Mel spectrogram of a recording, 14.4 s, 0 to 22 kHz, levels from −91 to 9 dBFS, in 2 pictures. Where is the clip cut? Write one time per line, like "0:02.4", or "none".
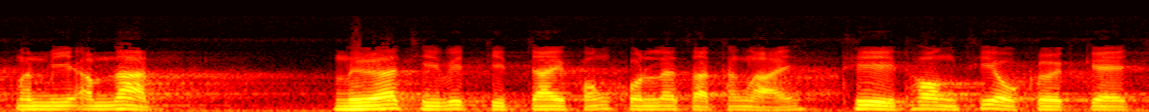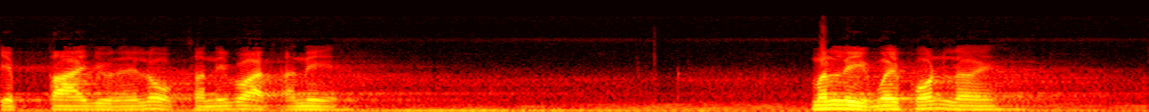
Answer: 0:05.2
